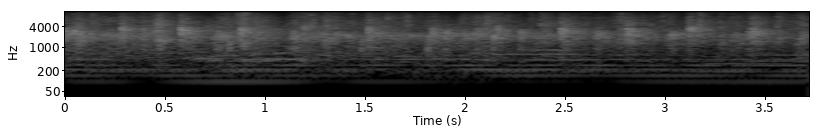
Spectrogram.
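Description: An audience applauds in worship of God, a dense, steady patter of many hands clapping, held over a sustained low keyboard chord that hums underneath throughout.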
